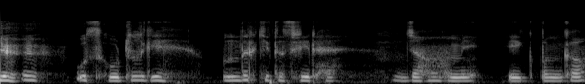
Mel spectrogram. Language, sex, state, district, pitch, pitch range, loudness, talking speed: Marwari, male, Rajasthan, Churu, 170 Hz, 160-185 Hz, -30 LUFS, 135 wpm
